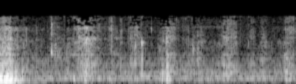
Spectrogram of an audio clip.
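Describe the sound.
Someone eating and chewing food, with faint, crunchy bites and many small, irregular crunches, heard alone with no talking.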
